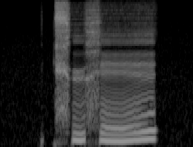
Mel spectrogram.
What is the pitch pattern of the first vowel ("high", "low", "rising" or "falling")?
rising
